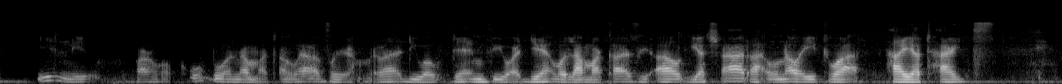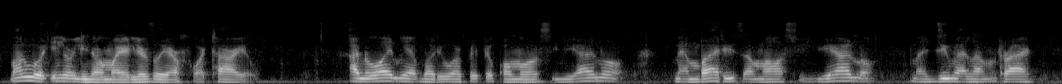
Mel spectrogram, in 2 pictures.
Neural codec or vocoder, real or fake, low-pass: codec, 24 kHz, 0.9 kbps, WavTokenizer, small release; fake; 7.2 kHz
